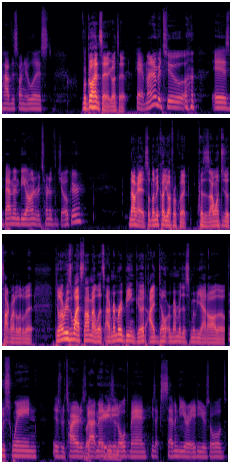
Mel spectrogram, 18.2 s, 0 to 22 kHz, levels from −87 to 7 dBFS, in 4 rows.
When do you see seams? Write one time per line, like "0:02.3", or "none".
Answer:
0:01.5
0:13.5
